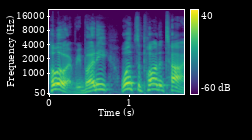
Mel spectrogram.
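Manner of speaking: loud, swooping morning-radio host voice. Suggesting audiobook narration, a speaker demos a morning radio show voice. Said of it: "like that morning show where you're driving to work like".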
